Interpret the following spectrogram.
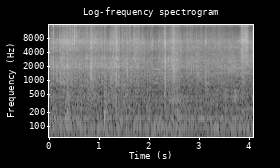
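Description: Plastic instant-noodle packets rustling and crinkling lightly in the hand as they are taken off a shelf, in short scattered crackles over a low steady background hum.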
